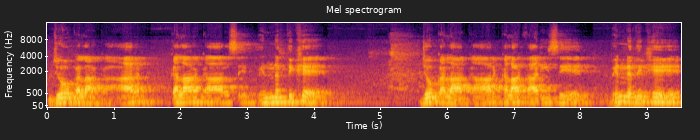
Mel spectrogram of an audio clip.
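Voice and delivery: put-on slow, word by word, for the children to follow; slow repeat. Shown as a demonstration. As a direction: lay each word out slowly so they can repeat it. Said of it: "फिर से बोलता हूँ". (धीरे-धीरे, एक-एक शब्द साफ़ बोलकर)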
